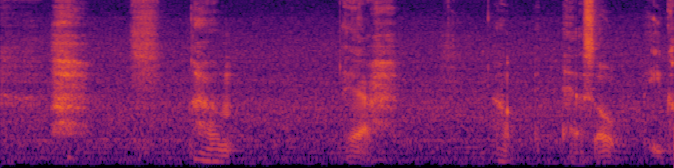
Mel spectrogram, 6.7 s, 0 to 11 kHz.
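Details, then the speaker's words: Gasping recovery at the end of a choking spasm from hiccups, which happens almost daily, sometimes two or three times a day: repeated strained gasping breaths with hiccup-like catches, about 40 a minute. "It's crazy that happens so much, most every day, sometimes 2, 3 times a day, and it's still so scary. Can't not being it, not being able to catch your breath."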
